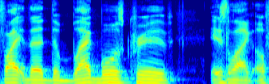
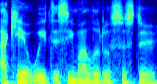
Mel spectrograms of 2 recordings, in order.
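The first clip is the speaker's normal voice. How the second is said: put-on muttering, quieter; 4 dB quieter than usual. Speaker imitates a guy who would randomly talk about his little sister, muttering. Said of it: "he randomly would just be like muttering".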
